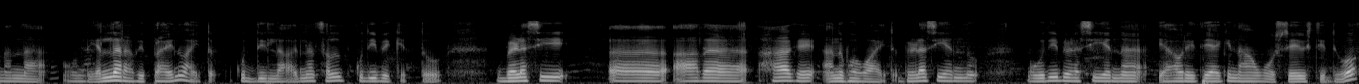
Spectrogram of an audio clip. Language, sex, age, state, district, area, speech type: Kannada, female, 60+, Karnataka, Koppal, rural, spontaneous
